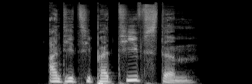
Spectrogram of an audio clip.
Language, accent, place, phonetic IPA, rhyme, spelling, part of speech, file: German, Germany, Berlin, [antit͡sipaˈtiːfstəm], -iːfstəm, antizipativstem, adjective, De-antizipativstem.ogg
- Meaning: strong dative masculine/neuter singular superlative degree of antizipativ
